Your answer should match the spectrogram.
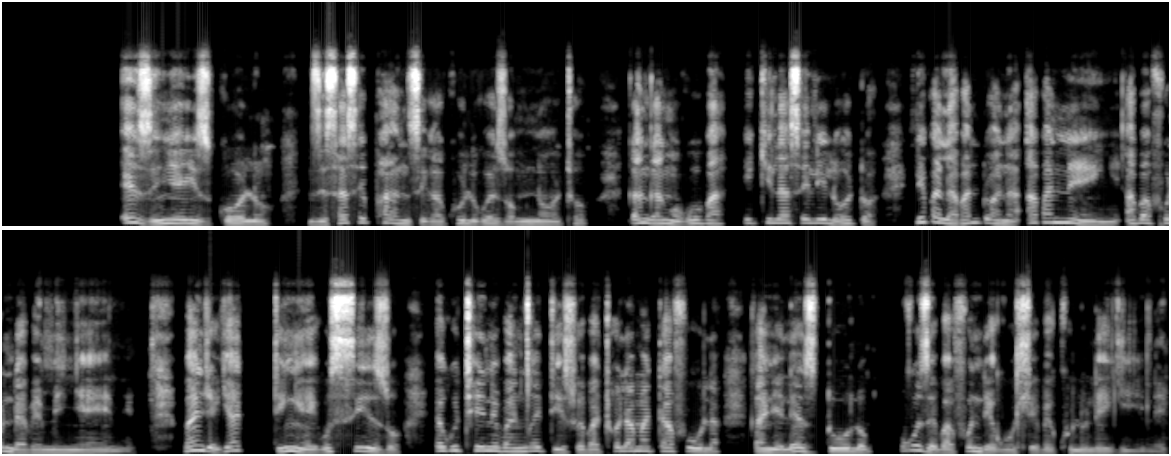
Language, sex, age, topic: North Ndebele, female, 25-35, education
